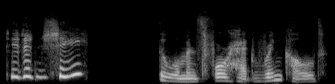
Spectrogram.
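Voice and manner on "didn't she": put-on thin, high, slow frail old voice; a tiny old woman calling from the doorway; high-pitched old woman. A narrator's reading. Old resident greets the visitors, high-pitched and slow.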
